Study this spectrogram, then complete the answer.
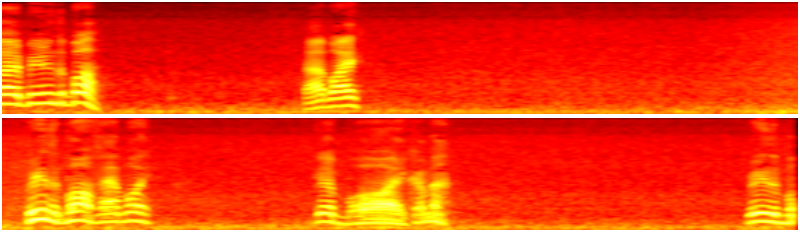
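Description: A small dog barks and yelps in short bursts nearby.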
